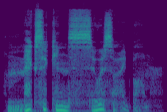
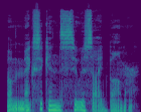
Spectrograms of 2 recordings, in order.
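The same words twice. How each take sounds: First: Whispered, under the breath; muttered to himself. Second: Said in the usual way. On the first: A narrator's reading. Jack walking down the hallway mutters to himself in a whisper. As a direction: murmur it to yourself, barely voiced. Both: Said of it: "he muttered to himself".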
